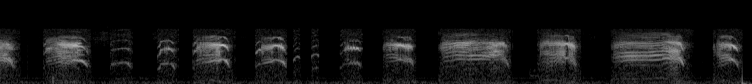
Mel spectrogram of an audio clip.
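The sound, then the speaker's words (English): A monkey gives a loud series of harsh, screechy calls, about a dozen short and longer bursts in an uneven rhythm with brief gaps between them, and no voices. “And that is a monkey.”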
